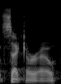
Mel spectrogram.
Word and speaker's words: Sekiro: Yeah, I got all the way to the last boss and you're calling it Sakura. I'm going to call it Sekiro.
